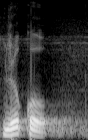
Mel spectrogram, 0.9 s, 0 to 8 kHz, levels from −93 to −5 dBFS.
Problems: constant background noise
